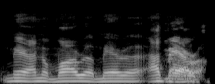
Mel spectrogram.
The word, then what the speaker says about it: Mara: Mara. Yeah. Mara. That's right. Mara. I know Mara. I thought I was pronouncing wrong.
